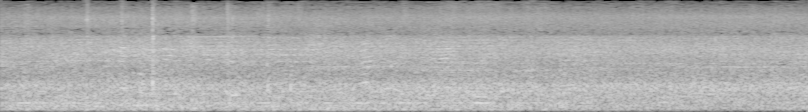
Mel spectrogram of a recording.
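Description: Steady running noise of a Hitachi escalator, its moving steps and handrail, under an even background of mall chatter.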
